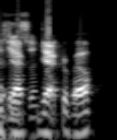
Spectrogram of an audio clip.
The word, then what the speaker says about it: Jack Crevalle: Have I pronounced that correctly? Jack Crevalle? – Yeah, Jack Crevalle.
